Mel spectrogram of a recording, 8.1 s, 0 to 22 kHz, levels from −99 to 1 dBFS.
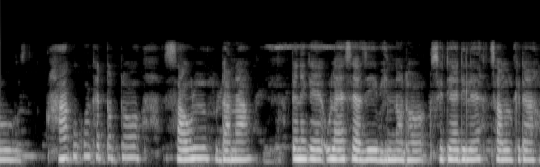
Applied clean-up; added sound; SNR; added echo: none; none; none; none.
